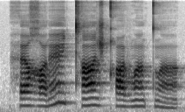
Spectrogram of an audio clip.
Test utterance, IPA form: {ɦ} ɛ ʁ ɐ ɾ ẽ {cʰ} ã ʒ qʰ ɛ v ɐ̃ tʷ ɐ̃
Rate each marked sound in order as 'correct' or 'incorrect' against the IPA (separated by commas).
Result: incorrect, correct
